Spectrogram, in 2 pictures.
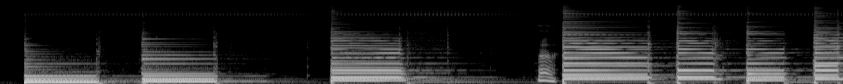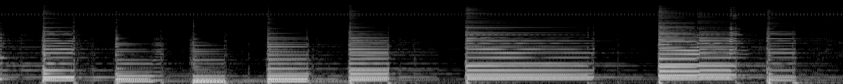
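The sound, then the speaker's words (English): A guitar plays a pentatonic dominant scale (scale tones 1, 2, 3, 5 and minus 7), opening with a few ringing strummed chords before moving into a steady run of single plucked notes that each sustain and fade, with no voices. “This is a pentatonic dominant. It's scale tones 1, 2, 3, 5, and minus 7.”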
